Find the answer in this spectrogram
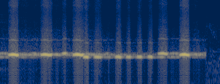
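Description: Whistling: a high tune that steps back and forth between two close notes, each note set off by a breathy puff.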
